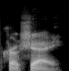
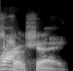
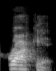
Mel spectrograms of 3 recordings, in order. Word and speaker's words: Crochet: The Red Sox have a guy, Crotchet, looks like Crochet. I'm pretty sure it's not Crochet. But I've heard it pronounced Crochet, and okay, he is Crochet. Golly, and I've heard it pronounced Crockett, like with a K.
